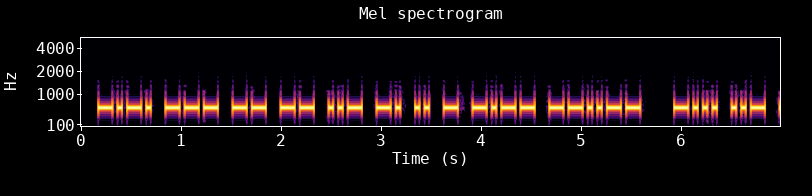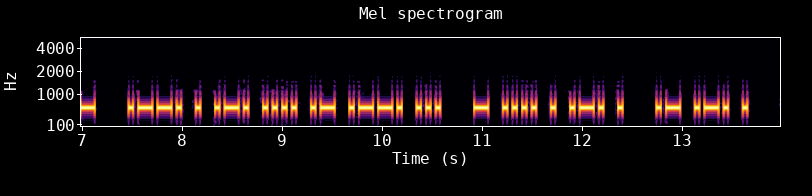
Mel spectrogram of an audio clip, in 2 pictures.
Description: Morse code, heard as a keyed tone, about 25 wpm, 600 Hz. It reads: COMMUNITY, BUT PERHAPS THERE ARE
